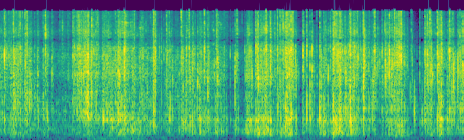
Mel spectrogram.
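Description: Fingertips bend, crinkle and press a small printed plastic-film Lego polybag with bricks inside against a table. The result is a continuous, dense crinkling of bright, crisp crackles with almost no low end, rising and falling in small bursts throughout.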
